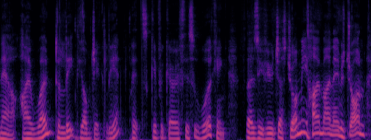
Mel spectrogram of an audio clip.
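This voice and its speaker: Speaking at a very fast pace, a man uses ordinary pitch variation and a dark, mellow tone. The background is quiet. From Australia. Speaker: cloud developer advocate and live streamer; live streamer. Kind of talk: live coding stream and tech tutorial; casual live-stream tutorial chat. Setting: live video stream. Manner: casual, with frequent filler words.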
